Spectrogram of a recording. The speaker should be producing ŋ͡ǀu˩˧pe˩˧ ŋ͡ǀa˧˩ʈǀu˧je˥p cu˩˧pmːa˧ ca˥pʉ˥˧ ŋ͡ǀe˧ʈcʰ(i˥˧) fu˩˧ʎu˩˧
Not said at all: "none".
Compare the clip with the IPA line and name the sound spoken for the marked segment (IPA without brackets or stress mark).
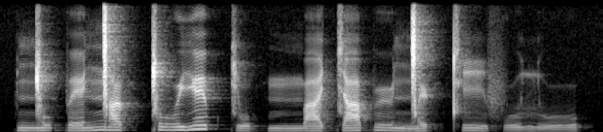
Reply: i˥˧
